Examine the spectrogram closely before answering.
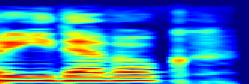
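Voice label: "prídavok", Slovak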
